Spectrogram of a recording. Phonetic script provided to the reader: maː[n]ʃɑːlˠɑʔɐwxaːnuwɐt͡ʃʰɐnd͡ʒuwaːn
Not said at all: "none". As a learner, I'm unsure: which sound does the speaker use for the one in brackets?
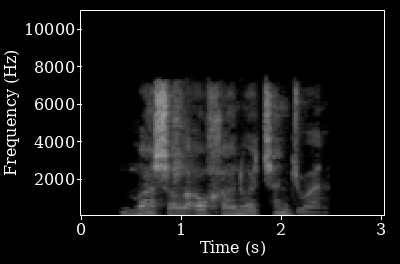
none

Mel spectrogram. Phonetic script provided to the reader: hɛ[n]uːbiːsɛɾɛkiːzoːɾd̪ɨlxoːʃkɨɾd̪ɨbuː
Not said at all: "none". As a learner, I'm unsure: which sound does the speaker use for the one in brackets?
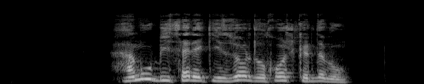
m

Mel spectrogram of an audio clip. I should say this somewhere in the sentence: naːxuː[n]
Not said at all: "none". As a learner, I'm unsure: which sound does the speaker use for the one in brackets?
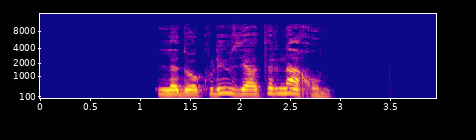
m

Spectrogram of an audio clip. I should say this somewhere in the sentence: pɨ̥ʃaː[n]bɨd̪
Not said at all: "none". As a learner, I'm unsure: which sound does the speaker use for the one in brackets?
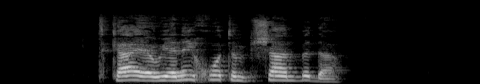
n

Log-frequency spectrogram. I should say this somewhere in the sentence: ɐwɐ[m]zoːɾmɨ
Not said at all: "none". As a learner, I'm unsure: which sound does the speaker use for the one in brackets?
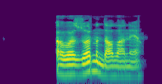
none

